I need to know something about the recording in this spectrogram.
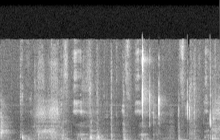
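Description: Faint small clicks and taps, about half a dozen, with light rustling: plastic control knobs being pulled off an amplifier's potentiometer shafts by hand and set down on a table.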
